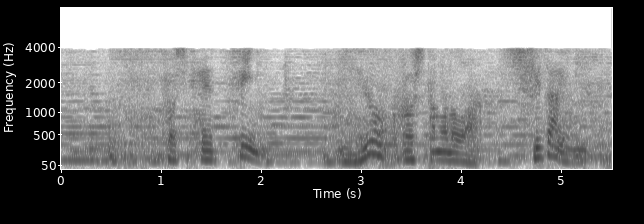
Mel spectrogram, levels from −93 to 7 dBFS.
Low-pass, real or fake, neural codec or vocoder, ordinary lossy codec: 7.2 kHz; fake; codec, 44.1 kHz, 2.6 kbps, DAC; AAC, 16 kbps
